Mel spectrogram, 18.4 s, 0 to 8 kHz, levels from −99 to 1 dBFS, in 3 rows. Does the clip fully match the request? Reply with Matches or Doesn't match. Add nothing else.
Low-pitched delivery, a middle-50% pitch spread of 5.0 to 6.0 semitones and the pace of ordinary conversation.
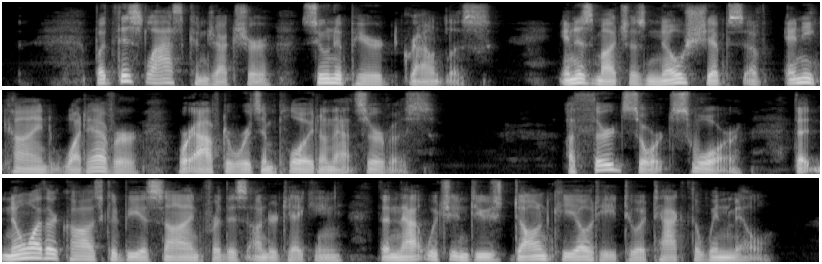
Doesn't match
